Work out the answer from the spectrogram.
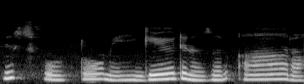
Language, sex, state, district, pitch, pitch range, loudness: Hindi, female, Madhya Pradesh, Umaria, 225 Hz, 210-245 Hz, -14 LUFS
